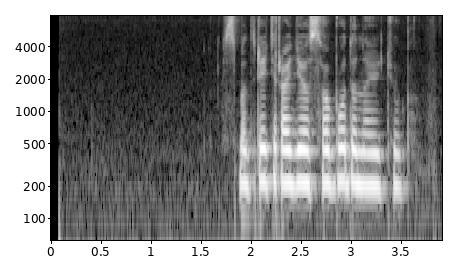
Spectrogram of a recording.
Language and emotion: Russian, neutral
